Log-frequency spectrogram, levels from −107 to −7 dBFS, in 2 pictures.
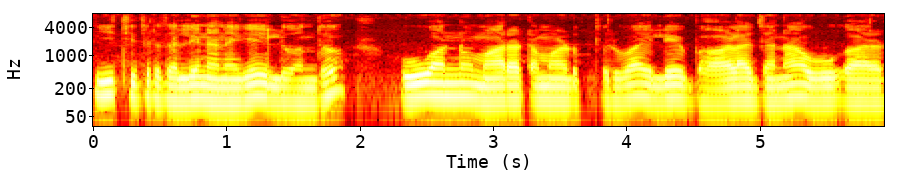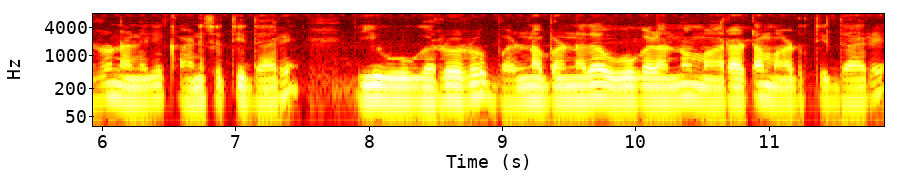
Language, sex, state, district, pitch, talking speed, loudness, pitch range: Kannada, male, Karnataka, Belgaum, 115 Hz, 100 wpm, -17 LUFS, 110-125 Hz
